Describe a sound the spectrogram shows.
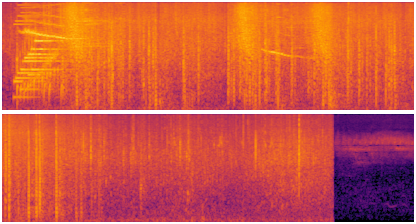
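Fireworks crackle and pop in a game's celebration.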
